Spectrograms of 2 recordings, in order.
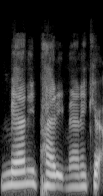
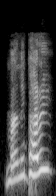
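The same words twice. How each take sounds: First: Said in the usual way. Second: Put-on higher Chinese-accented query on "Mani pedi"; mock Chinese accent. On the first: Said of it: "and the other lady goes". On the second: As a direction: ask "Mani pedi" as an imitated Chinese-accented nail tech. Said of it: "she does a perfect Chinese person".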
